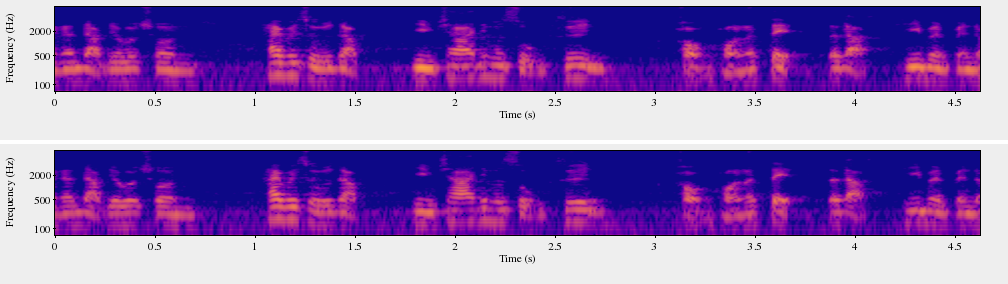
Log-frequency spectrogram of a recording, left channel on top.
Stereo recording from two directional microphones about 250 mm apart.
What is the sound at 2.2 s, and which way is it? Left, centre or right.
Speech, right.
